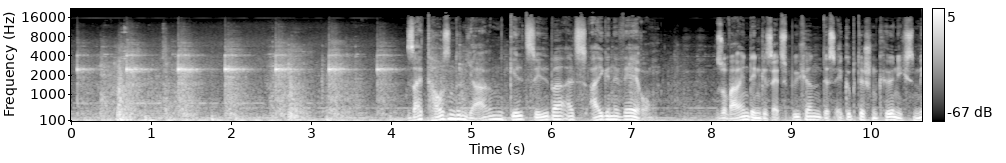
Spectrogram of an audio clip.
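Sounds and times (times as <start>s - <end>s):
water-wheel-driven trip hammer pounding metal at 17th-century hammer mill near Annaberg-Buchholz: 0.0s - 6.9s
speech: 4.2s - 7.4s, 8.1s - 10.6s.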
